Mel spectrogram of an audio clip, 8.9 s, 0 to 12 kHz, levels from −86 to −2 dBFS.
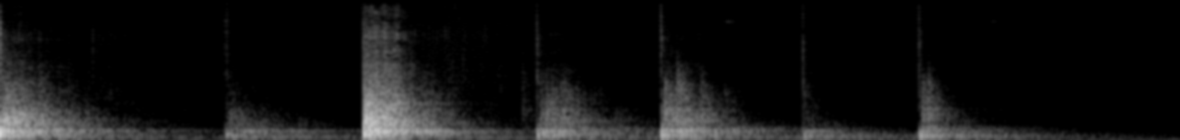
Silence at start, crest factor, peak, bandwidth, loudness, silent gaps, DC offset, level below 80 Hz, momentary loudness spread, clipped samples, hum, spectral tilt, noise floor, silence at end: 0 s; 28 dB; -4 dBFS; 10.5 kHz; -29 LUFS; none; under 0.1%; -52 dBFS; 28 LU; under 0.1%; none; -9 dB/octave; -79 dBFS; 1.7 s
